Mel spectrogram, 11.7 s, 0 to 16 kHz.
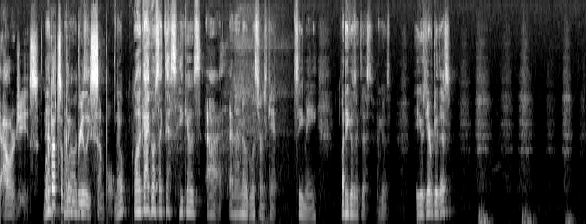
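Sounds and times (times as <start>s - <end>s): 
speech: 0.0s - 9.8s
person imitating heavy breathing: 4.2s - 6.6s.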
